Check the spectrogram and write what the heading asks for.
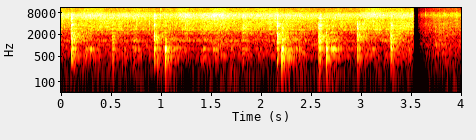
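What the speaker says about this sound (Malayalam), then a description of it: "മസാല പിടിക്കുന്ന വരെ ഒന്ന് ഇളക്കുക." Masala for chicken biryani is stirred in a pan, with repeated close spoon scrapes over a constant bright sizzle, and a brief cut near the end.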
